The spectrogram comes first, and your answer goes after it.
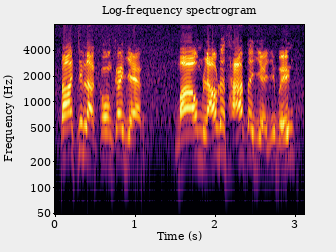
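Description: A man's voice: sits high, a little fast, sharp tone, a little hiss or hum, low-quality recording. An actor playing a young male dragon prince in human form who speaks in a formal, commanding way. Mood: solemn.

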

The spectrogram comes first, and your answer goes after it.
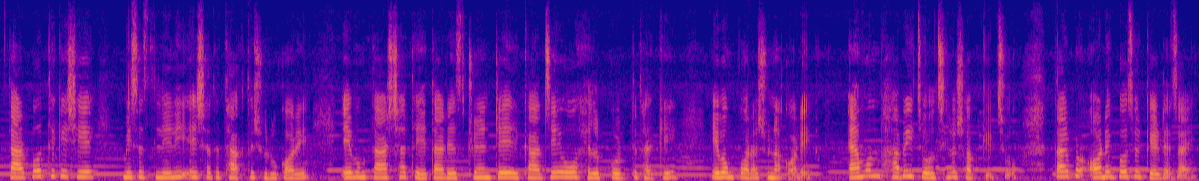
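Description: Female storyteller, high voice, steady scripted narration, soft music underneath. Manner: reads every character's lines in her own voice. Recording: faint music behind.

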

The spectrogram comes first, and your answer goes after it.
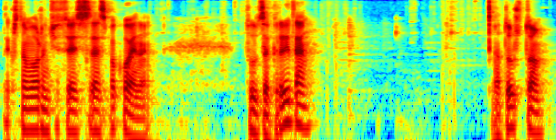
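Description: A man's voice: lowish voice, moderate pace, vocal fry, fairly bright tone. A man giving casual, wry commentary on a horror game playthrough, with mock-tough banter. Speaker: game streamer.

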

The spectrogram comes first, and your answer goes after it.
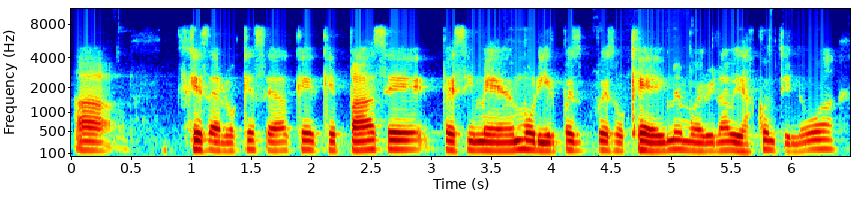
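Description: A man calling in who talks haltingly, repeating words as he searches for what to say. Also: fairly high pitch, level tone, dark tone, dull audio. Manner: hesitant, halting, repeating himself. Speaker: caller.

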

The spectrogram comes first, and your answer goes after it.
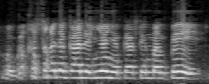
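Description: A man's voice: very high-pitched, steady tone, normal speed, crowd noise. An older man in casual chat, rambling and reminiscing with chuckles and frequent restarts. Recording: muffled lo-fi audio.

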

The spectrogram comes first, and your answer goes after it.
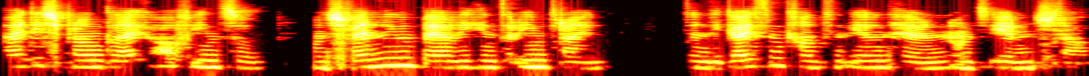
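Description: A woman narrating an audiobook in a calm, even storytelling manner. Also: fairly high pitch, measured pace, distant mic, rough recording. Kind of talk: scripted narration.

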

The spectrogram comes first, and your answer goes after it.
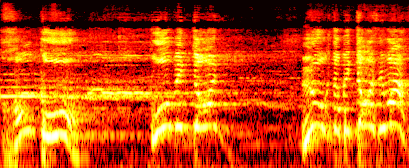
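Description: A gruff bandit father, acted by a man in live folk theater, barking coarse threats. The voice sits high and swings widely, and it echoes across an outdoor stage. Band music and a crowd fill the background. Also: expressive, normal speed. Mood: angry. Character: gruff bandit father, hot-tempered and bullying. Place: outdoor temple fair stage.

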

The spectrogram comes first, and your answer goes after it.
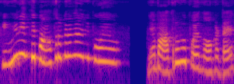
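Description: A woman plays a worried cartoon father with a fairly high voice that swings widely in pitch. He talks quickly and calls out anxiously, yet tries to reassure the kids. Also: big pitch swings, background noise. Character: anxious father searching for his daughter. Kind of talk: cartoon voice acting.

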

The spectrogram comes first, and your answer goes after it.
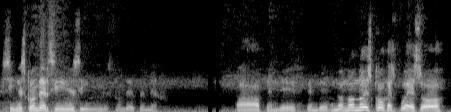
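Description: An actor with a Bolivian Spanish accent playing a sly village trader in a film, with a scolding, bossy way of talking. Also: male voice, high-pitched, big pitch swings, moderate pace, a little mellow, a little hiss or hum. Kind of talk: film acting.

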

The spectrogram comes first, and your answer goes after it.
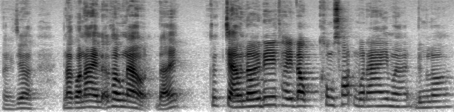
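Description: A man's voice: high voice, fast. A male math teacher, reading out students' scores in a live online lesson in a teasing, jokey way. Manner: teasing, jokey, keeps asking "được chưa?".

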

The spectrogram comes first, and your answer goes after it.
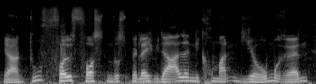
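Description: German streamer guy commentating, animated voice, grumbles at his companion, slight hiss. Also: mid-range voice, fast talker. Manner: grumbling and mocking, swears at companion. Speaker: let's play streamer. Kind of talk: casual game commentary.

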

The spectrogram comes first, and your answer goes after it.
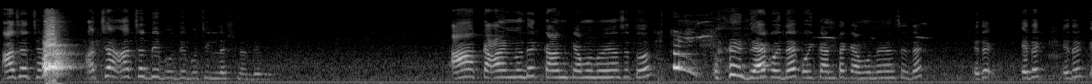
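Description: High-voiced woman scolding her pet. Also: a little fast, pauses often, a bit bright. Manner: scolding and coaxing in baby talk. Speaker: pet owner. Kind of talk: home video, talking to a pet. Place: home at night. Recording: noisy home recording with dog sounds. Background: dog barking and whining.

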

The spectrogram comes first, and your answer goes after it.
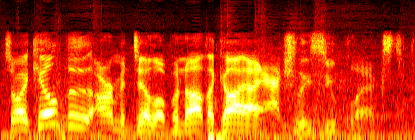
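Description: A man's voice: fairly high pitch, very animated, quick pace, bright, forceful tone. A man giving casual, rambling commentary while playing a video game, full of fillers and self-deprecating asides. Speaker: let's play host.

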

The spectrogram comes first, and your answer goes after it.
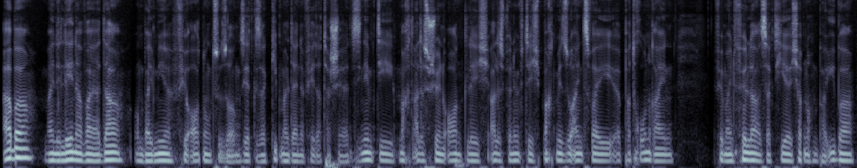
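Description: A man's voice: low voice, darkish tone, no echo, clean studio sound. A man narrating a viewer's life story in the first person, in a casual, colloquial way that speaks straight to his viewers.

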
